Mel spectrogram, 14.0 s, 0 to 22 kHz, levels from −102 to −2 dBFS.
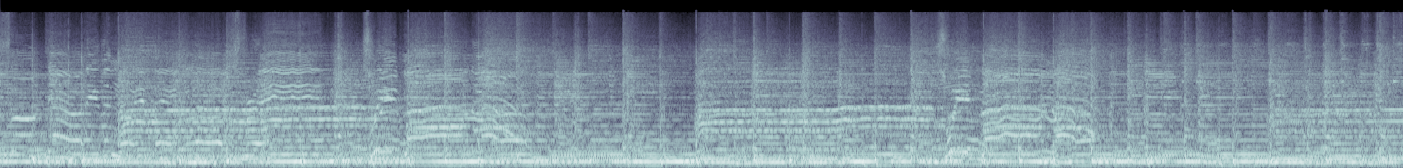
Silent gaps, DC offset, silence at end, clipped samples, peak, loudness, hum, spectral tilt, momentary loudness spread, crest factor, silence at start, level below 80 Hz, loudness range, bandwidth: none; under 0.1%; 0 s; under 0.1%; -2 dBFS; -16 LUFS; none; -5.5 dB/octave; 3 LU; 14 dB; 0 s; -40 dBFS; 1 LU; 16.5 kHz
